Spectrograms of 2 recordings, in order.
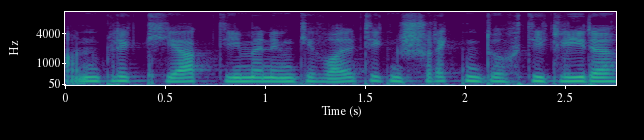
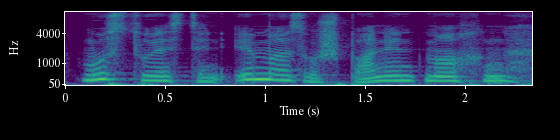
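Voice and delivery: louder, irritated grumble; grumbling; 6 dB louder than usual. A narrator's reading. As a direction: complain loudly with weary irritation. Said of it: "murrte der Täter".

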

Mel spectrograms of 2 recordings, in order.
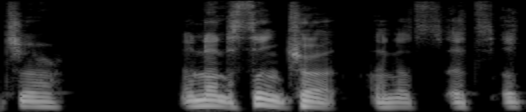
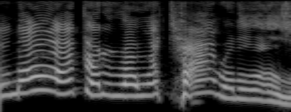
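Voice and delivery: much higher cartoon panic voice; squeaky panic. Rigby desperate to know the time, high and frantic. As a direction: plead in a squeaky sidekick voice.

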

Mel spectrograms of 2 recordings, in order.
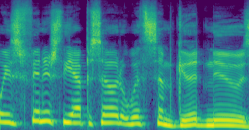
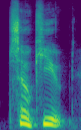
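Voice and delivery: ordinary delivery

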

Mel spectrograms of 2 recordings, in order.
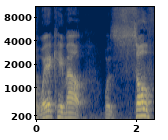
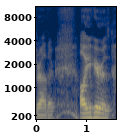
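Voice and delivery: ordinary talk, nothing marked

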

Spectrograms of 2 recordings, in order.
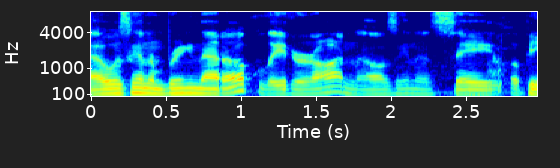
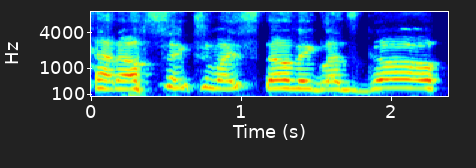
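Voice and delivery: higher, laughing pretend complaint; giggling, higher hammed-up protest; laughing mock outrage; 10 semitones higher, 7 dB louder than usual. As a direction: act disgusted while cracking up. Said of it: "I'd be like".

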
